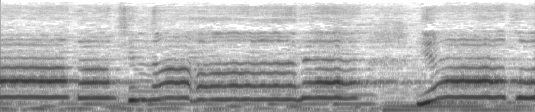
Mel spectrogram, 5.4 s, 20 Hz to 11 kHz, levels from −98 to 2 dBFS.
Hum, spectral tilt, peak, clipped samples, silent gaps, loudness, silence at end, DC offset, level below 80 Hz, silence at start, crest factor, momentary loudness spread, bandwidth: 50 Hz at -55 dBFS; -7 dB/octave; -14 dBFS; under 0.1%; none; -27 LUFS; 0 s; 0.1%; -60 dBFS; 0 s; 12 dB; 6 LU; 9.6 kHz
